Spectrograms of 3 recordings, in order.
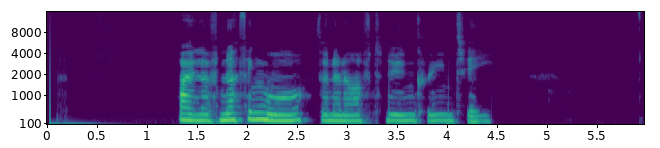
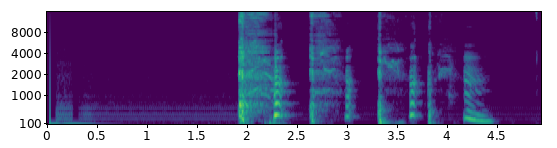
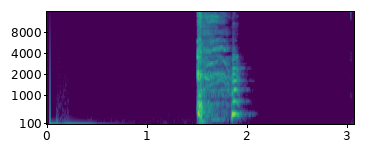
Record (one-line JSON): {"exhalation_length": "6.0 s", "exhalation_amplitude": 22084, "exhalation_signal_mean_std_ratio": 0.63, "three_cough_length": "4.9 s", "three_cough_amplitude": 32768, "three_cough_signal_mean_std_ratio": 0.41, "cough_length": "3.1 s", "cough_amplitude": 32768, "cough_signal_mean_std_ratio": 0.38, "survey_phase": "beta (2021-08-13 to 2022-03-07)", "age": "45-64", "gender": "Female", "wearing_mask": "No", "symptom_cough_any": true, "symptom_runny_or_blocked_nose": true, "symptom_change_to_sense_of_smell_or_taste": true, "symptom_other": true, "smoker_status": "Ex-smoker", "respiratory_condition_asthma": false, "respiratory_condition_other": false, "recruitment_source": "Test and Trace", "submission_delay": "1 day", "covid_test_result": "Positive", "covid_test_method": "RT-qPCR", "covid_ct_value": 18.3, "covid_ct_gene": "ORF1ab gene", "covid_ct_mean": 18.9, "covid_viral_load": "620000 copies/ml", "covid_viral_load_category": "Low viral load (10K-1M copies/ml)"}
